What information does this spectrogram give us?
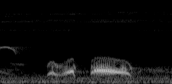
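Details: Spotted dove in Malaysia near a bird trap with bare bait, 11 August 2020. A thin high whistle opens, then a wavering coo leads into a longer, strong, slightly falling coo.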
